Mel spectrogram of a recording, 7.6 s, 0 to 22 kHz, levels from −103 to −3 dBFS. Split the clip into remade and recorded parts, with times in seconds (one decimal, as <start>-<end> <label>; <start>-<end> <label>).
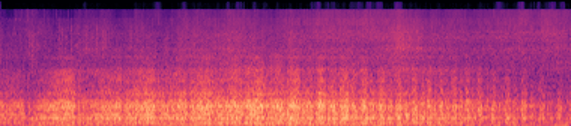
0.0-1.2 recorded; 1.2-5.8 remade; 5.8-7.6 recorded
